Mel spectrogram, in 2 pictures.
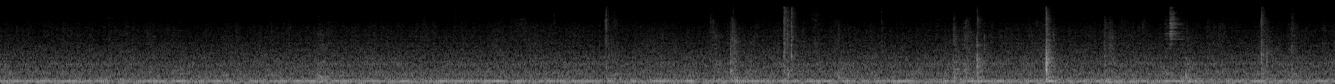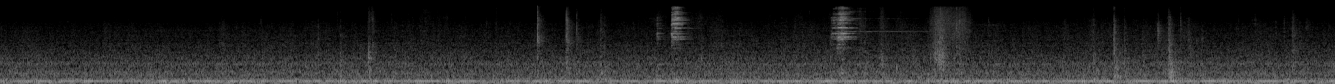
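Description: Scattered metallic clinks and knocks of a wrench, bolts and hardware against a sheet-steel tool cart as it is bolted together, a few sharper knocks standing out, over a steady low hum.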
